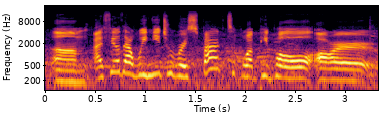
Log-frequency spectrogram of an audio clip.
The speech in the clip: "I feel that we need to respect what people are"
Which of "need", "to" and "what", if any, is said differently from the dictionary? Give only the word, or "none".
none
